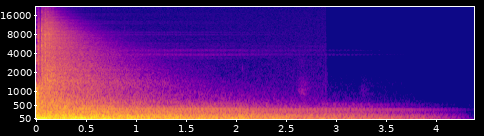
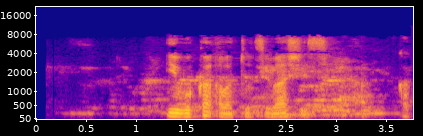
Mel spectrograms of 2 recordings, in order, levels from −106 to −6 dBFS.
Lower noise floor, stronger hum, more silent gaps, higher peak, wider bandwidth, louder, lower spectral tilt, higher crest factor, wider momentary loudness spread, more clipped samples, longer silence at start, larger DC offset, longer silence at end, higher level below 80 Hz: first, -62 dBFS vs -48 dBFS; neither; neither; first, 0 dBFS vs -4 dBFS; first, 13 kHz vs 8 kHz; about the same, -22 LUFS vs -23 LUFS; first, -6.5 dB/octave vs -4 dB/octave; about the same, 16 dB vs 20 dB; first, 23 LU vs 13 LU; neither; second, 0 s vs 0.35 s; neither; about the same, 0 s vs 0 s; first, -20 dBFS vs -58 dBFS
